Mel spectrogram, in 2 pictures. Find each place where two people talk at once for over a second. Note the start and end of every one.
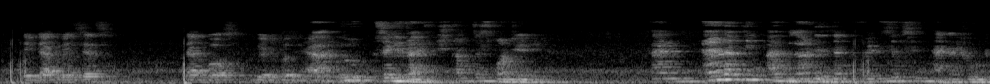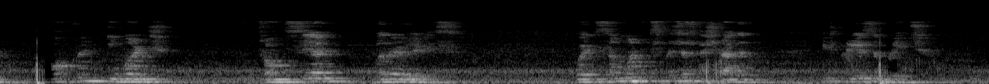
none

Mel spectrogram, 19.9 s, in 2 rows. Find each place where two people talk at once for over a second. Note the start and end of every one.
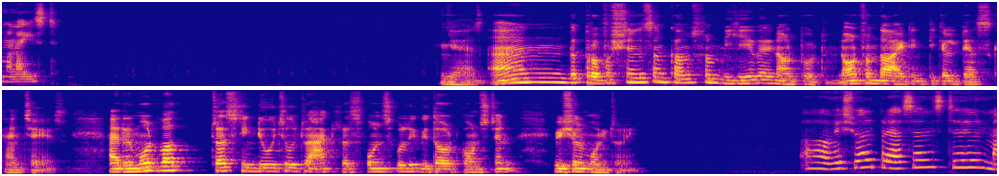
none

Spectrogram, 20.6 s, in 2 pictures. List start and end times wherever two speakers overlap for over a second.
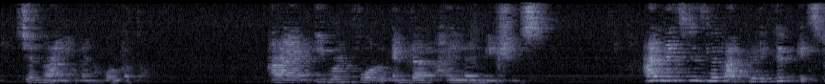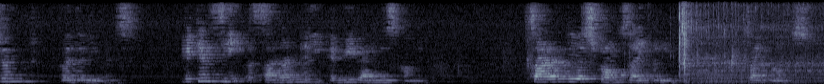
none

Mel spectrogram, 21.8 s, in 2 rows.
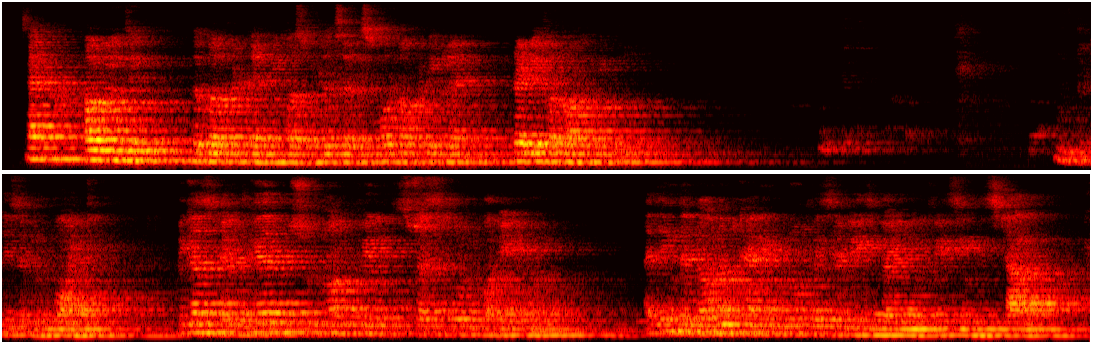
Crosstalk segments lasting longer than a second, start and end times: none

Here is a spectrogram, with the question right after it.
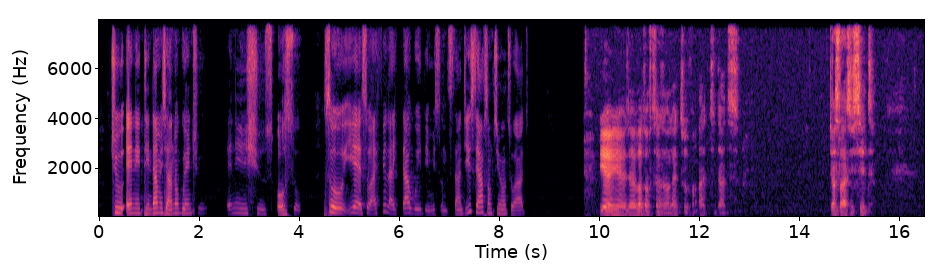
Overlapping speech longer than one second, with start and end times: none

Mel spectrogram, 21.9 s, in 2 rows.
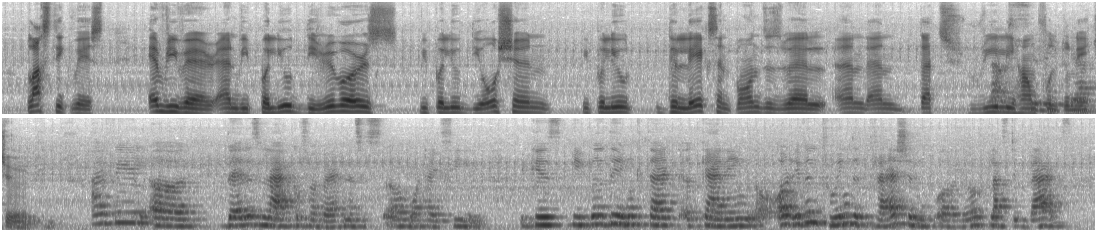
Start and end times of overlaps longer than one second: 9.9-11.2

